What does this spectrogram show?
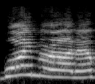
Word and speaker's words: Weimaraner: It's a fucking Weimaraner. We don't say fucking Volkswagen. You're not fucking American. Only Americans say Weimaraner. We say Weimaraner, like the German.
